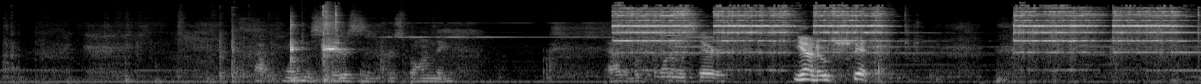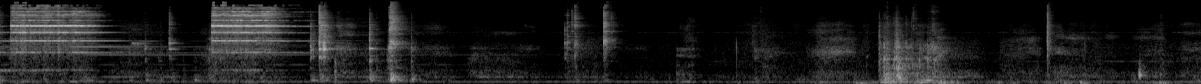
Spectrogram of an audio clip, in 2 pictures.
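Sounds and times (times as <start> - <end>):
fire alarm bell ringing: 0.0 - 18.2.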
